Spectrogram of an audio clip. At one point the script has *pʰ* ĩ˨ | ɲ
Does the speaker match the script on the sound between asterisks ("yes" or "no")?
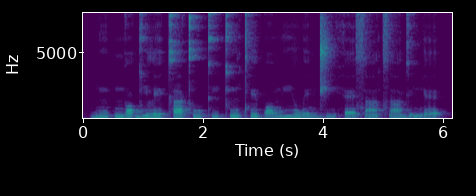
no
